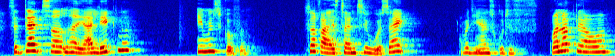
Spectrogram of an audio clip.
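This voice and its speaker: A young woman telling a personal story in a halting way, with many fillers and restarts. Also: on the high side, gravelly.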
